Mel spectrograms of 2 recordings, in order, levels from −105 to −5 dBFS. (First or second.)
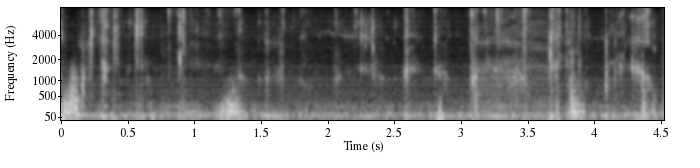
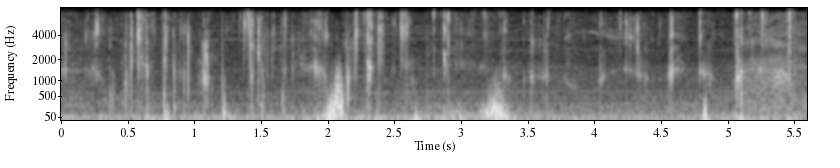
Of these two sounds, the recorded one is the second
